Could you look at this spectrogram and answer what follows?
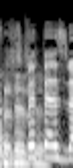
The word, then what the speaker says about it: Bethesda: Bethesda. I'm sorry. I always say it wrong.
